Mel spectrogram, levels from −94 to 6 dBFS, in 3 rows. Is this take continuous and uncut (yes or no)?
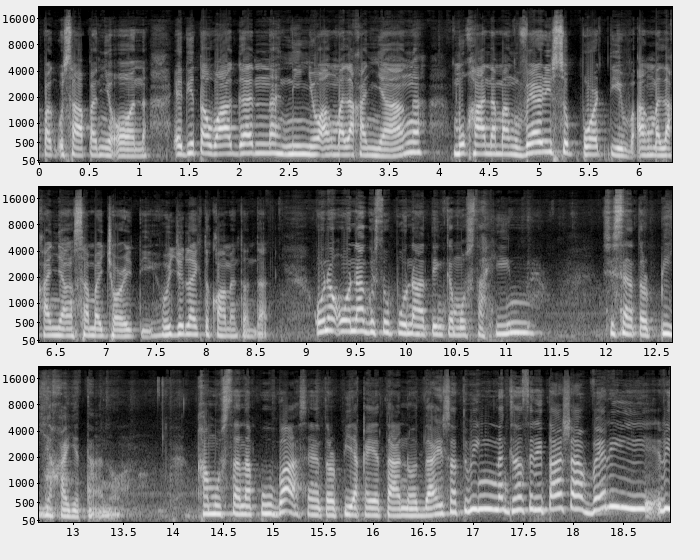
yes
